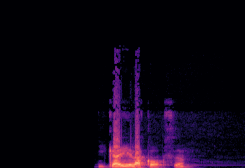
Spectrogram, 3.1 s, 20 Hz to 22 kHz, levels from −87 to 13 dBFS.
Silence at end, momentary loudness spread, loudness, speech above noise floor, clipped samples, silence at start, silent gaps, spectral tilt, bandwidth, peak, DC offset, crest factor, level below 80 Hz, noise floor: 0.75 s; 16 LU; -13 LUFS; 52 dB; under 0.1%; 1.25 s; none; -5.5 dB/octave; 11 kHz; 0 dBFS; under 0.1%; 16 dB; -56 dBFS; -65 dBFS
